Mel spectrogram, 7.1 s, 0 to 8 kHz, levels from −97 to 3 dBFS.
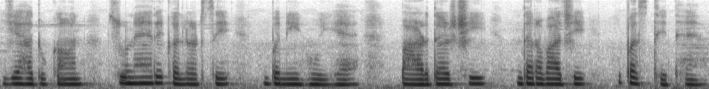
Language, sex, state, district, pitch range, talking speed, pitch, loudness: Hindi, female, Chhattisgarh, Raipur, 170-190 Hz, 100 wpm, 180 Hz, -17 LUFS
